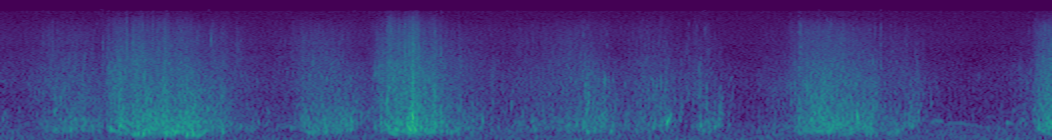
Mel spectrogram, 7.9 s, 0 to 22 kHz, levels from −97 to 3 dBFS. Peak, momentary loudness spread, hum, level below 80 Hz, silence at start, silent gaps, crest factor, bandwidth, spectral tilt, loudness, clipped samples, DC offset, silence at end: -16 dBFS; 18 LU; none; -72 dBFS; 0 s; none; 30 dB; 16 kHz; -3.5 dB/octave; -45 LUFS; under 0.1%; under 0.1%; 0 s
